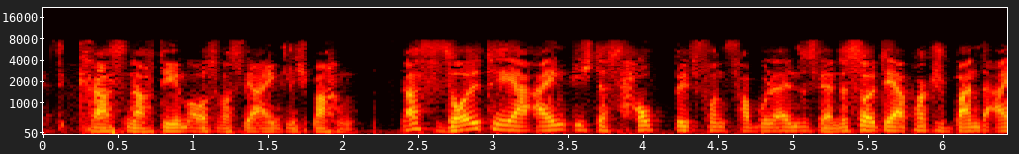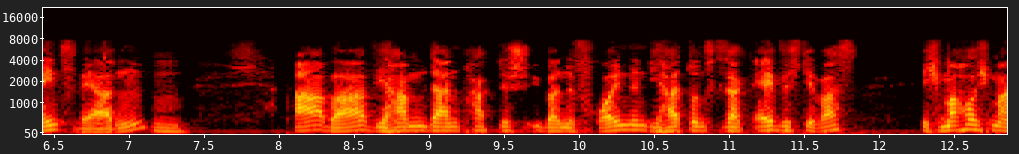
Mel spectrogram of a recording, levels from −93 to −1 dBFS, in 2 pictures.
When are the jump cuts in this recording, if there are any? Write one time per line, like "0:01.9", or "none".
0:02.3

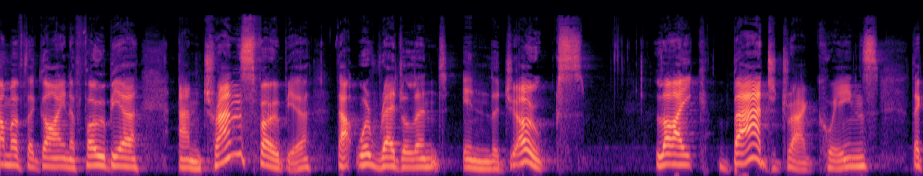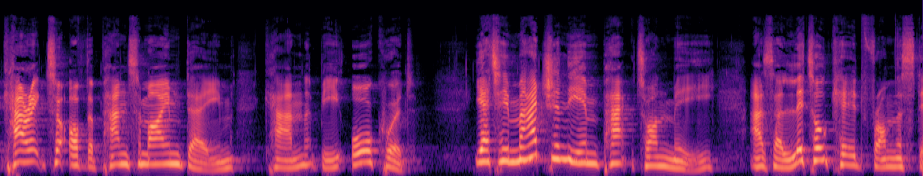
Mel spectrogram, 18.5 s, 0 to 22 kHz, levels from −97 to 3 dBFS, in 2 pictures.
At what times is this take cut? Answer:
none

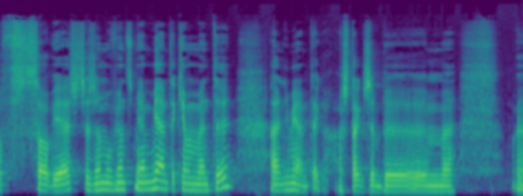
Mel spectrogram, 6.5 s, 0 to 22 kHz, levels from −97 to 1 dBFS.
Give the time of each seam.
none

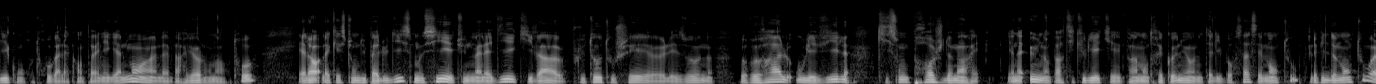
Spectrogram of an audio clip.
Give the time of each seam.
none

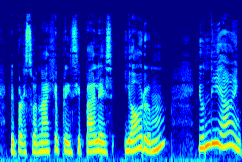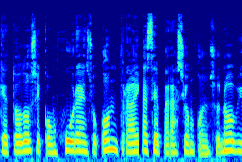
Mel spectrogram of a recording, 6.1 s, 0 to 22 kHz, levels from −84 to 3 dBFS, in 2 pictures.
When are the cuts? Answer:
0:04.7

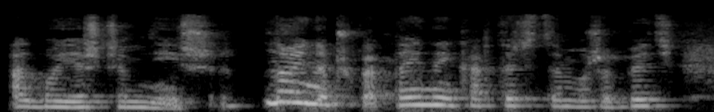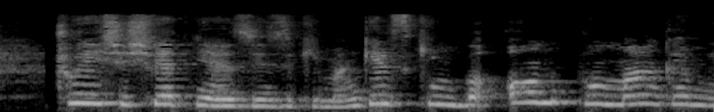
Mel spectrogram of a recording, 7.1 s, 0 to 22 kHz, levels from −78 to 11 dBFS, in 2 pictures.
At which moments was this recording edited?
0:03.8

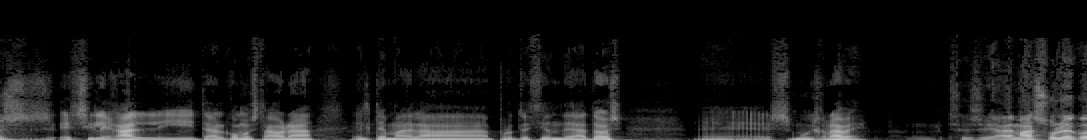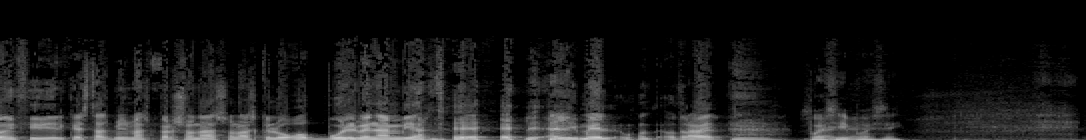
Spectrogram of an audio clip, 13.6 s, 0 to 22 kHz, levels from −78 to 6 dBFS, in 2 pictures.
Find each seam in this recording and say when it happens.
none

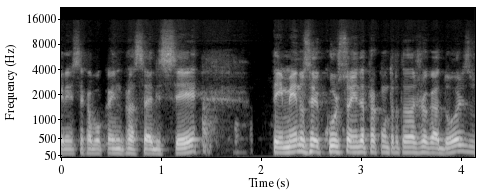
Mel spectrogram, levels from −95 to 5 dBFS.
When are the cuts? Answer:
none

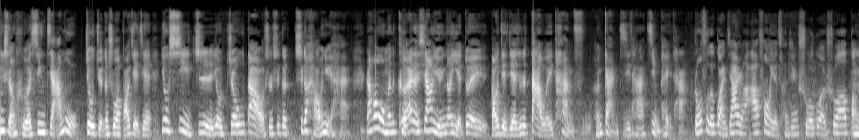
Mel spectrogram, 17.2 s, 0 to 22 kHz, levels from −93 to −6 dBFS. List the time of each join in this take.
none

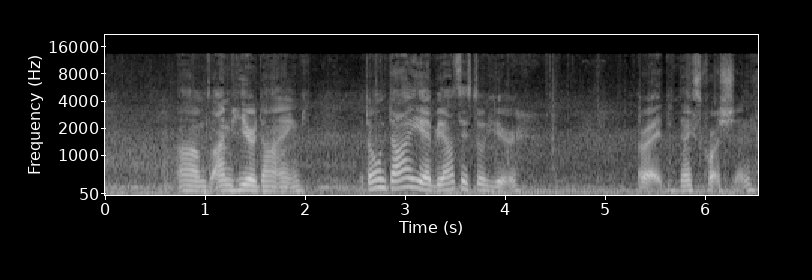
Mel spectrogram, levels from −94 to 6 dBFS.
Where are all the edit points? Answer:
0:01.0

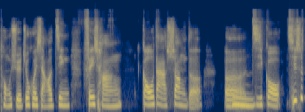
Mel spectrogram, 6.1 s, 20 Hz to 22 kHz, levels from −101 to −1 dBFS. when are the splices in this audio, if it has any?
none

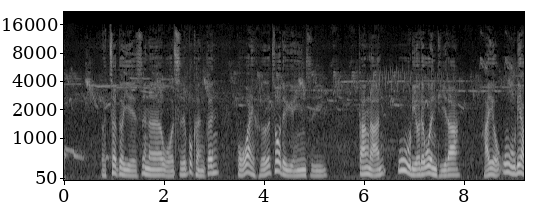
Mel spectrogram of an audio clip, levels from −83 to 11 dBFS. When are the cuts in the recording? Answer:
0:02.2

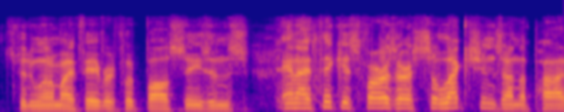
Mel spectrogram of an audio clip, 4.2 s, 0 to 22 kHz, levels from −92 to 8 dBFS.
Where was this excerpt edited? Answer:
0:02.1

